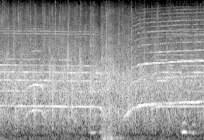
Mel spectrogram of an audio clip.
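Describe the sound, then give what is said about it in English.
A church audience cheers and applauds during a sermon, sustaining a continuous wash of clapping with voices mixed in at an even, fairly loud level throughout. “You cheered for the Broncos louder than that.”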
